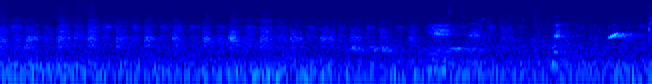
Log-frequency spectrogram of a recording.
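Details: Rapid rhythmic panting from a Belgian Malinois, soft airy bursts repeating through the clip, with a short human voice and a brief squeak near the end.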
